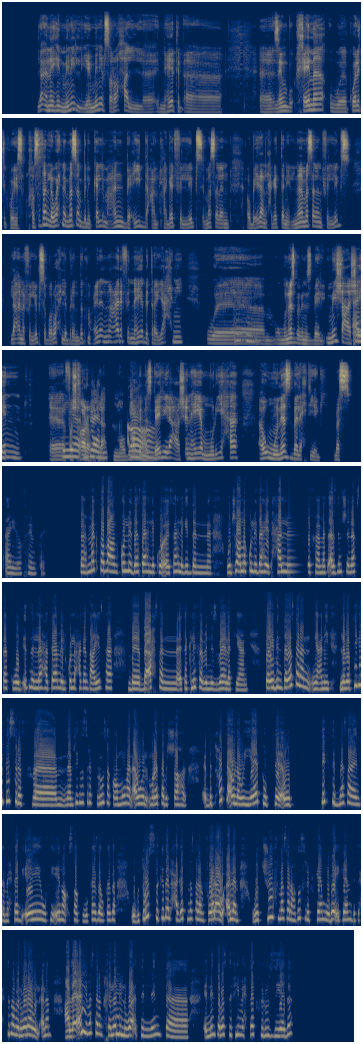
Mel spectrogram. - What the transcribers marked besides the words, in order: mechanical hum; in English: "وquality"; in English: "لبراندات"; distorted speech; in English: "brand"
- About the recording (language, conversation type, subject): Arabic, advice, إزاي أتعلم أشتري بذكاء عشان أجيب حاجات وهدوم بجودة كويسة وبسعر معقول؟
